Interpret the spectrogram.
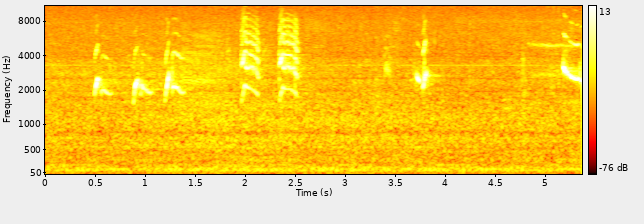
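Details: Single Northern Mockingbird in bushes beside a parking lot at Cape May Point, New Jersey, USA, singing varied phrases: sharp chirps repeated three times, then stacked buzzy notes twice, then slurred whistles, over a faint low background hum.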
